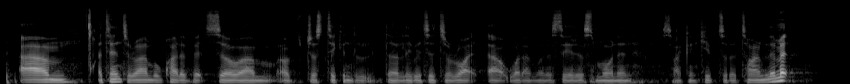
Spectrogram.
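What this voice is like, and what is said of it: Hoarse, strained voice. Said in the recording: “I've just lost my voice a little bit... screaming my lungs out”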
